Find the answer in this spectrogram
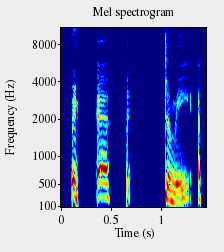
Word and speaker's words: epitome: Here the stress falls on the second syllable, which is epitome. Epitome, okay? The second syllable is the important syllable, the stress syllable.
